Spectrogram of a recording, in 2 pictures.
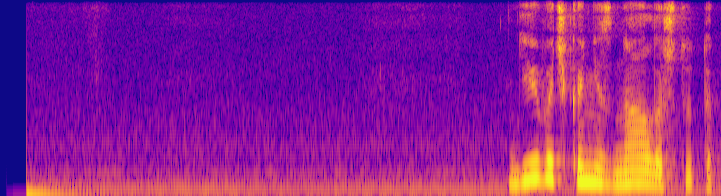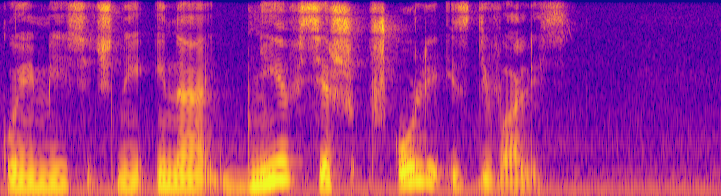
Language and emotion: Russian, neutral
